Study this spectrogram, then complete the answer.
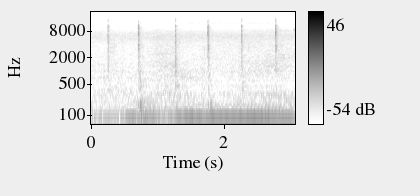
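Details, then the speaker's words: Jeep fitted with a Tesla electronic parking brake, relay triggered by pressing the brake pedal: sharp, evenly spaced clicks about three a second over a low steady hum; the relay is clicking open and closed normally. "and that is the relay clicking open and closed"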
